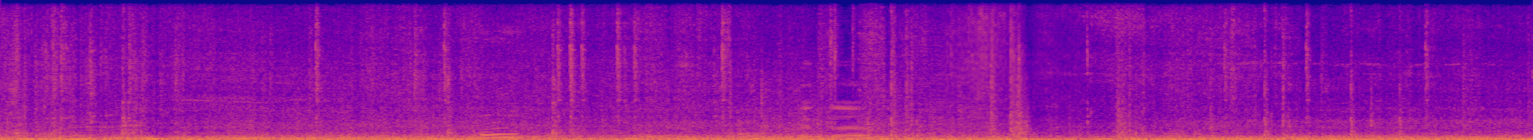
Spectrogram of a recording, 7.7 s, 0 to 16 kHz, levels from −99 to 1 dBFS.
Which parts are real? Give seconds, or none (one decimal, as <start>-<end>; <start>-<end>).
0.0-4.7; 5.4-7.7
